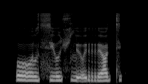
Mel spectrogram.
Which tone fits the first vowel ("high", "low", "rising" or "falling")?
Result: falling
